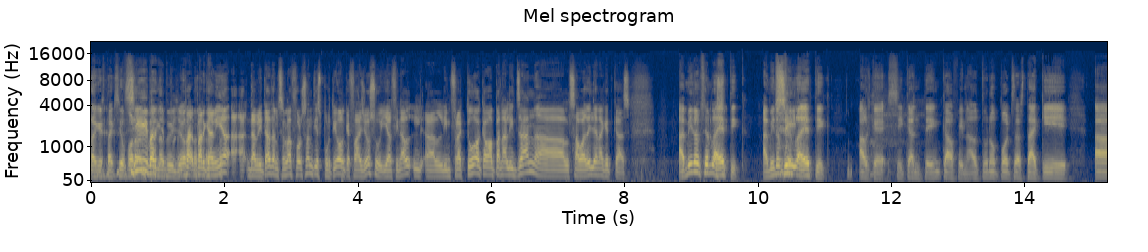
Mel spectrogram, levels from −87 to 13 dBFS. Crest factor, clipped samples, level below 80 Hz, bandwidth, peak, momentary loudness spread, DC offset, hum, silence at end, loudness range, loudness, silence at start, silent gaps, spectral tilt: 18 dB; under 0.1%; -64 dBFS; 16.5 kHz; 0 dBFS; 13 LU; under 0.1%; none; 0 s; 7 LU; -19 LUFS; 0 s; none; -2.5 dB/octave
